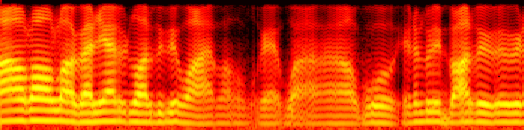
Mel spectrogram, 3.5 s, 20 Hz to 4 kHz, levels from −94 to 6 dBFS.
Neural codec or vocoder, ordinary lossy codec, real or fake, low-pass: autoencoder, 22.05 kHz, a latent of 192 numbers a frame, VITS, trained on many speakers; none; fake; 3.6 kHz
